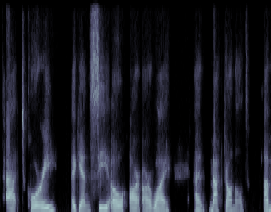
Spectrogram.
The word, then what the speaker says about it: Corry: And Corry, it's so Canadian. We always say sorry. So it's spelt like sorry, but with a C, C-O-R-R-Y.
